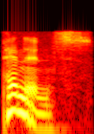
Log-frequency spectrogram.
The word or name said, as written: penance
